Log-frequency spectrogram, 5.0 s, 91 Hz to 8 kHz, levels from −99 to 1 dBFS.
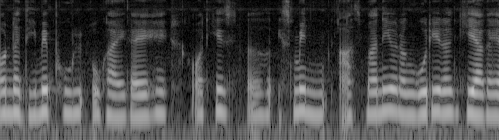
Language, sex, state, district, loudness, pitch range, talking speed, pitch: Hindi, female, Bihar, Gopalganj, -37 LUFS, 200-220 Hz, 190 wpm, 210 Hz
